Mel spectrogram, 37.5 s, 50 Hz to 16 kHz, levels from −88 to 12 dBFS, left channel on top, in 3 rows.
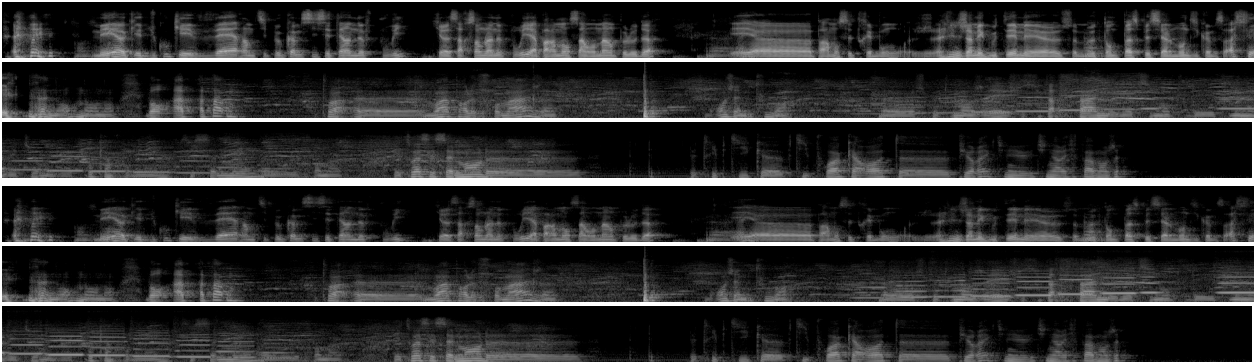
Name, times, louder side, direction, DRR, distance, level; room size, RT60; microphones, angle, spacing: voice 1, 0.1-0.5 0.9-4.0 4.3-6.5 7.3-12.7, left 8 dB, 85° left, 0.3 m, -32 dB
voice 2, 0.7-1.2 7.0-7.5 10.8-11.0 12.7-14.9 15.7-19.0 19.5-20.7 21.3-30.8 31.9-36.2, left 1 dB, 5° left, 0.7 m, -39 dB
sound 1, 14.5-30.6, left 4 dB, 60° left, 3.1 m, -52 dB
Wind instrument woodwind instrument, 21.0-24.2 24.6-28.0, right 8 dB, 80° right, 0.4 m, -39 dB
11.5 x 8.8 x 2.6 m
head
